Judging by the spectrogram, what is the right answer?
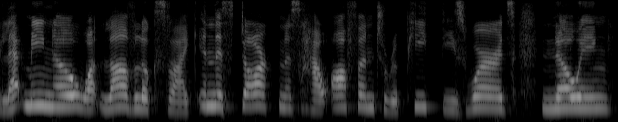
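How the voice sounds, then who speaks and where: A woman poet reading her poems aloud and explaining them, soft and halting between lines and more expressive in the verse. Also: mid-range voice, smooth. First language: English. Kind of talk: poetry reading on a talk show.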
